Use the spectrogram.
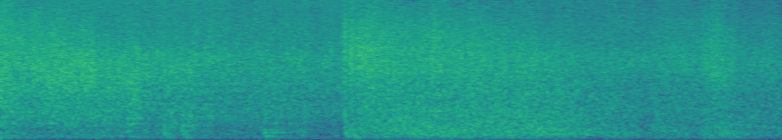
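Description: Thunder rumbles through a storm with heavy, continuous roaring noise like pounding rain and wind, loud throughout, with a sudden swell partway through.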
